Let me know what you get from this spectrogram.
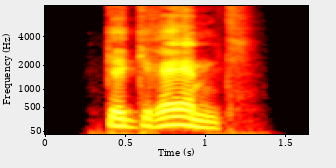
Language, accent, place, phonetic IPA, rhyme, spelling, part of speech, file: German, Germany, Berlin, [ɡəˈɡʁɛːmt], -ɛːmt, gegrämt, verb, De-gegrämt.ogg
- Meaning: past participle of grämen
